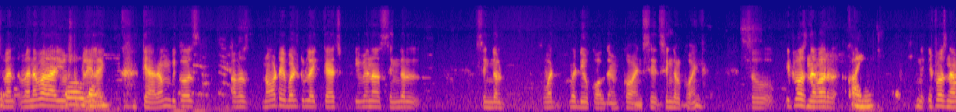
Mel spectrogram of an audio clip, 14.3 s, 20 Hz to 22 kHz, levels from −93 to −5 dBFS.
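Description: Packets went missing around 2.01 to 2.15 s, 5.35 to 5.53 s and 13.01 to 13.19 s. At 2.01 to 2.07 s, 2.13 to 2.15 s, 5.35 to 5.53 s, 13.01 to 13.11 s and 13.17 to 13.19 s, each loss was a lost packet rebuilt from error correction. The next packet carried a low-bitrate copy, which the decoder played instead. No gap opens, but the speech turns briefly rough and noisy, including across the longer stretch near 5.4 s.

At 2.09 to 2.13 s and 13.13 to 13.17 s, short concealed packet loss left 20 ms with no copy at all. The decoder extended the preceding sound to cover the hole and then blended back, leaving a brief smear or wobble between the rebuilt stretches.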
